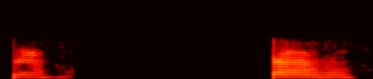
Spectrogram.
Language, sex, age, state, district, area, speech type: Bengali, female, 18-30, West Bengal, Bankura, rural, conversation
